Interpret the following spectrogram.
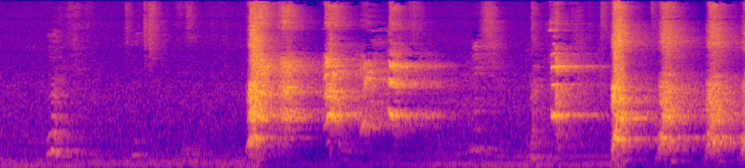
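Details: Mixed-breed puppy, eleven months old, awaiting adoption: quiet at first with faint murmurs, then loud sharp yappy barks from about two and a half seconds, repeated in short irregular series, low hum in background.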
